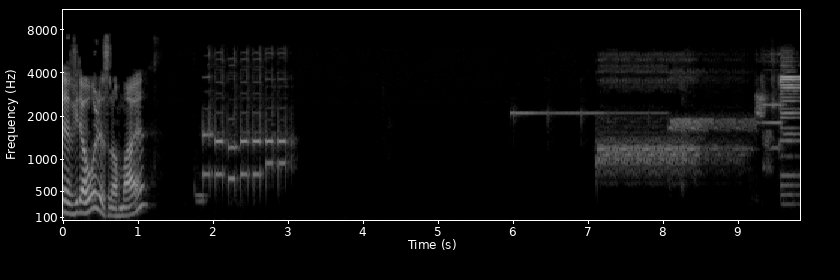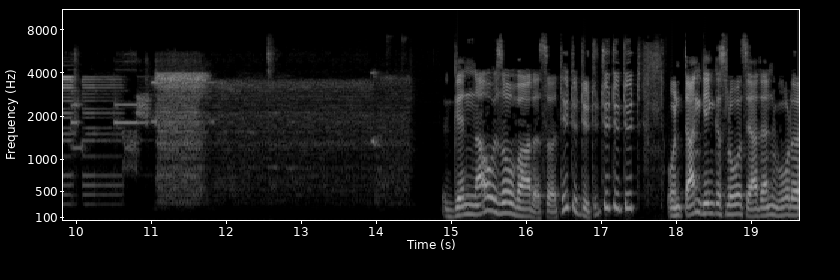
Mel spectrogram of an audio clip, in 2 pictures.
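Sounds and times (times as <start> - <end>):
speech: 0.0 - 1.3, 15.0 - 19.6
dial-up modem dialing touch-tone beeps: 9.2 - 11.9, 13.9 - 14.5.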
